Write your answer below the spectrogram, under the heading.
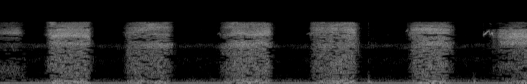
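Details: Barn owl (Tyto alba) at Starr Ranch at dinnertime, 2/1/12, giving harsh, breathy hisses about half a second long, repeated roughly once a second, with a faint low hum underneath.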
